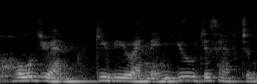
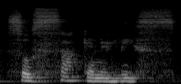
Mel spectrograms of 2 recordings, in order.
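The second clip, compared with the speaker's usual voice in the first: ordinary talk, nothing marked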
